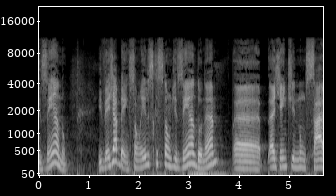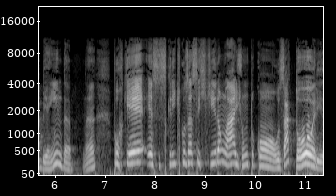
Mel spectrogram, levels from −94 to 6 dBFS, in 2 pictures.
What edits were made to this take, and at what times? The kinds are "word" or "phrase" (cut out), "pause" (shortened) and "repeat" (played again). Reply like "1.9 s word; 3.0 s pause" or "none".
none

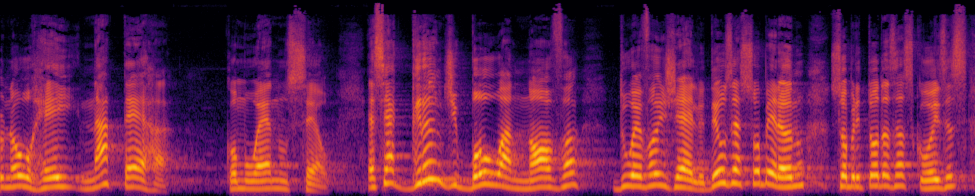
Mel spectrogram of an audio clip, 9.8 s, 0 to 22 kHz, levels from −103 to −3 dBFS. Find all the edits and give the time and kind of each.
none

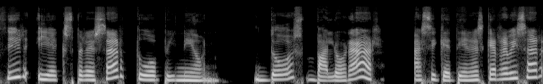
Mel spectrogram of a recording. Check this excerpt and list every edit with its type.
none

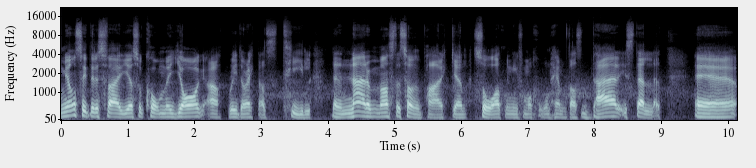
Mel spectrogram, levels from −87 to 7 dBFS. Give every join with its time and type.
2.5 s word; 6.1 s pause

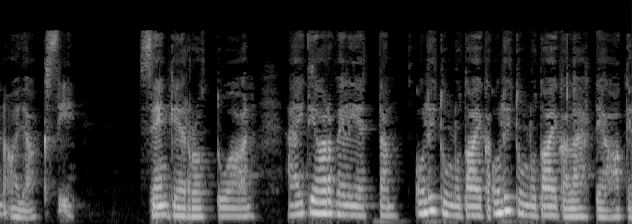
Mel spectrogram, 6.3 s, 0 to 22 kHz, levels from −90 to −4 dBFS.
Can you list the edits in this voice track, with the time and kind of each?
4.9 s repeat

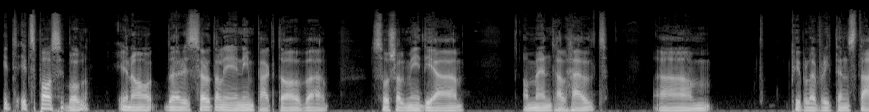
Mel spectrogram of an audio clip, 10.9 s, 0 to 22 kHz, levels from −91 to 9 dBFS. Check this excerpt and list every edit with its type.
none

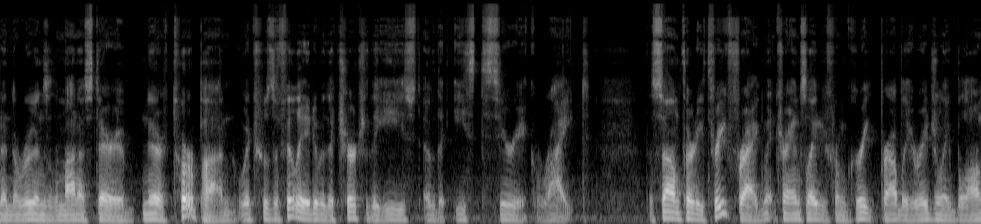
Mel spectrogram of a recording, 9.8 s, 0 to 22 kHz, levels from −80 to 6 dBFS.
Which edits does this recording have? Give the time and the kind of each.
1.3 s word

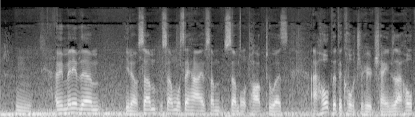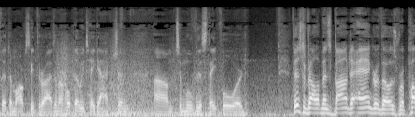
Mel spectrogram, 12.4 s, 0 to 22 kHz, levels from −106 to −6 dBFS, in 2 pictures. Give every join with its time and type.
3.6 s word

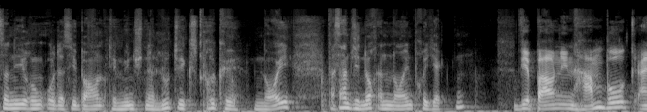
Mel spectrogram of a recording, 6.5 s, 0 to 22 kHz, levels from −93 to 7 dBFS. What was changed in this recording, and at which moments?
1.1 s word; 3.8 s word

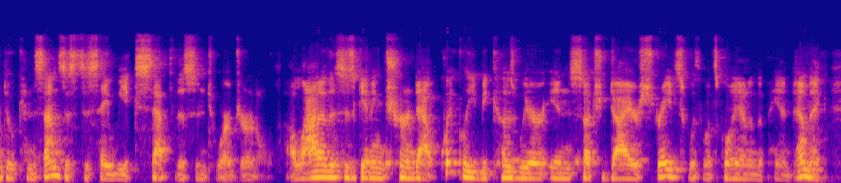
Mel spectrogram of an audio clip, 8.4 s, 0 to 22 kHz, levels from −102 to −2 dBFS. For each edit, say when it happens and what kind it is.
2.8 s pause

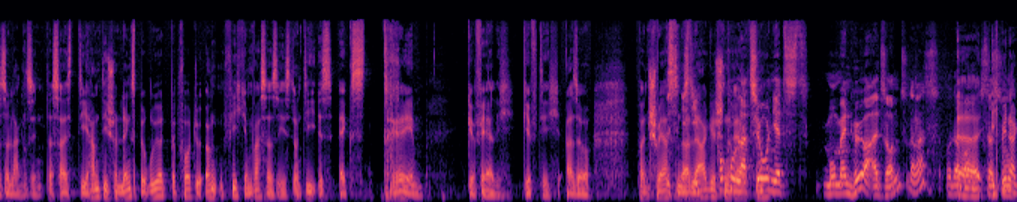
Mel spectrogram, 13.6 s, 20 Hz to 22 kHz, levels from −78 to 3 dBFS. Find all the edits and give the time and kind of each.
none

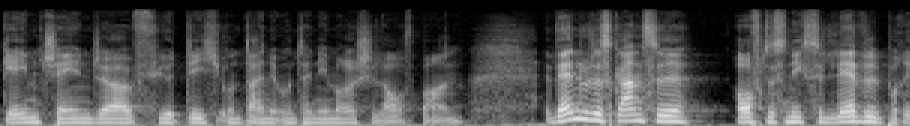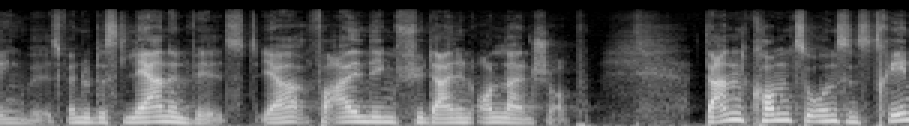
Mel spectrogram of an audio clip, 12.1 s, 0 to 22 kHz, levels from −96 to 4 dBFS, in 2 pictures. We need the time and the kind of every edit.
none

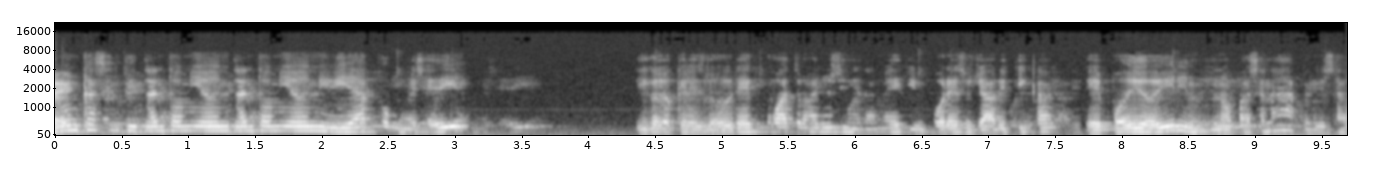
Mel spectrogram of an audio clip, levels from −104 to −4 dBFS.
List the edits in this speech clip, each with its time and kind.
1.3 s repeat; 4.9 s word; 7.7 s pause

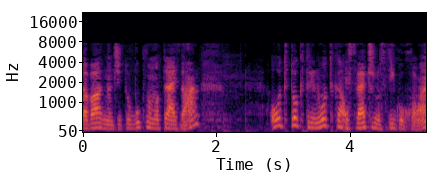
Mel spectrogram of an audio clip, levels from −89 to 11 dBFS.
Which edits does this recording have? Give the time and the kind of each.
1.4 s word; 3.9 s word

